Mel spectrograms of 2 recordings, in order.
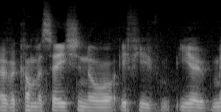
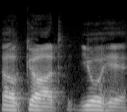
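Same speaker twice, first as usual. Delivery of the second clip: very loud, blunt, put-on rude delivery; 10 dB louder than usual. Showing a typical greeting between people in the UK: mock rude greeting. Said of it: "just rude to each other as a greeting".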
